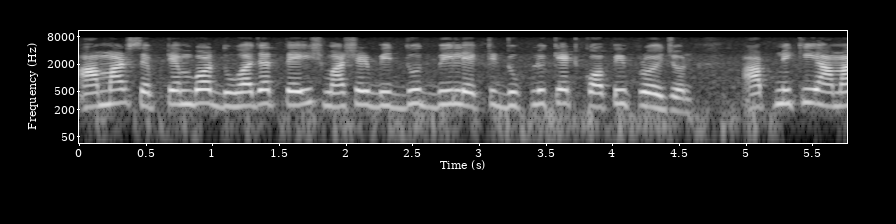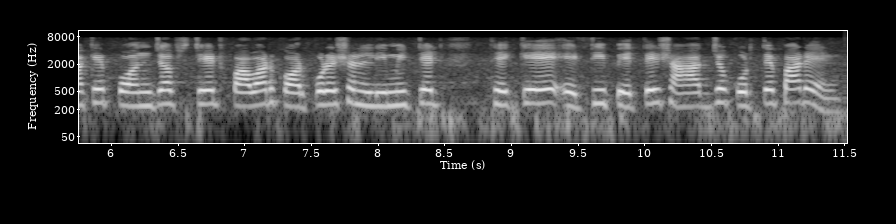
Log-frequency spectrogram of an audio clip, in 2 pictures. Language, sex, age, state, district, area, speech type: Bengali, female, 30-45, West Bengal, Kolkata, urban, read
